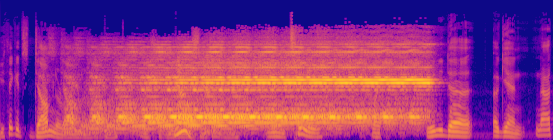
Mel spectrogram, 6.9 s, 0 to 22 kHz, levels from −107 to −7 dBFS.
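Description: From 0.48 s to 5.76 s a feedback howl builds as a microphone-to-loudspeaker loop keeps adding gain: a tone near 2 kHz swells, pulsing roughly every 300 ms, to about 15 dB above the speech. A spectrogram shows a bright horizontal band; the waveform balloons.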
